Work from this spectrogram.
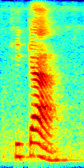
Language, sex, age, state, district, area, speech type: Assamese, female, 45-60, Assam, Lakhimpur, rural, read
